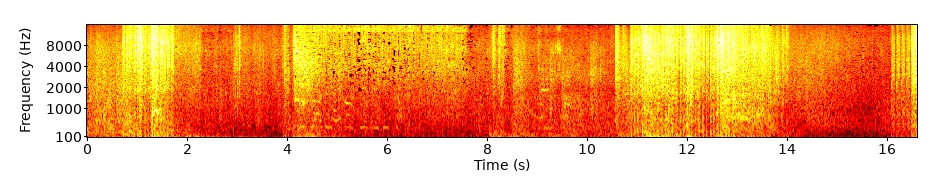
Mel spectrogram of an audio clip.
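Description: Rapid gunfire rattles from a rifle.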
